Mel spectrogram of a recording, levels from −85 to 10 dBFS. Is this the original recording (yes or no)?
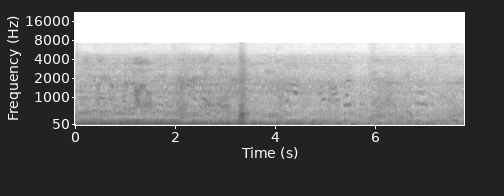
no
